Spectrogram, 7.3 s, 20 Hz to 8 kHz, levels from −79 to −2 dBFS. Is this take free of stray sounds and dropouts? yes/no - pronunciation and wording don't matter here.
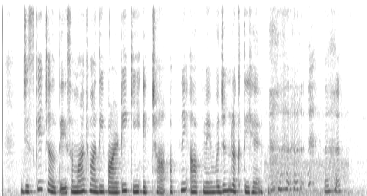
no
